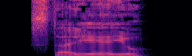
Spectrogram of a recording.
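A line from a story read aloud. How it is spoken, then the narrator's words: Snort. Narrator (Russian): Ули хмыкнул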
